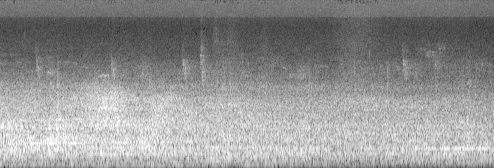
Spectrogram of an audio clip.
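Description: JR West local electric train running away down the line, its wheel and running noise slowly fading as it recedes.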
